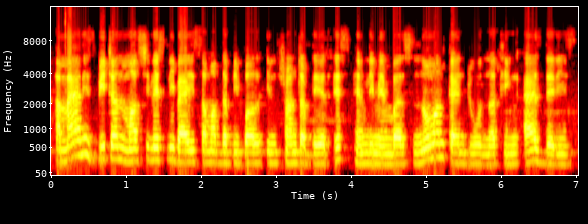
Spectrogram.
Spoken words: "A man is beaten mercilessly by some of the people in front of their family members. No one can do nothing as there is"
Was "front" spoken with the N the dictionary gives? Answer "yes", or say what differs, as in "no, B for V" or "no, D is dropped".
yes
